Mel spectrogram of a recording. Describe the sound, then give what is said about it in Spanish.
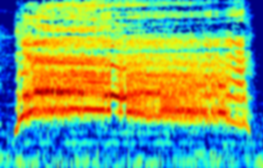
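A woman lets out one long, loud, high-pitched scream of horror lasting about three seconds, on finding her grandmother killed with a machete, sustained and piercing before cutting off abruptly, with no speech around it. “Sus gritos de horror fueron tan fuertes que sus hermanos Gilberto, Patricia, Alfonso y dos mujeres de la servidumbre pronto se enteraron de lo sucedido.”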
